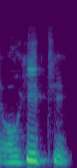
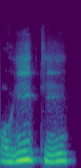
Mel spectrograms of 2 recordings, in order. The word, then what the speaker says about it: ʻōhiti: T sound, like makahiti, they would say it like that. And so, or hiti meaning arrive, and ohiti. So you should stand behind that Maui pronunciation for this crab.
